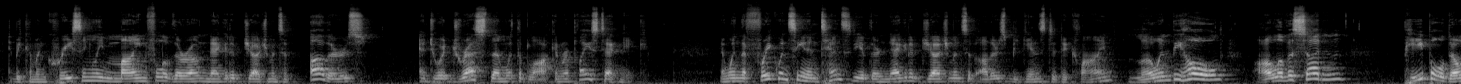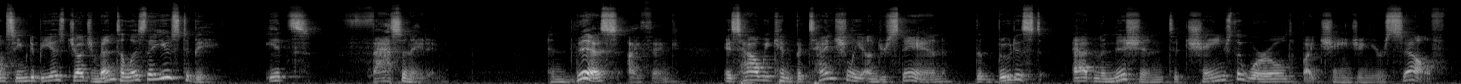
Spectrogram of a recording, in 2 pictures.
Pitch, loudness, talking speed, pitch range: 140 Hz, -27 LUFS, 160 wpm, 125-185 Hz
